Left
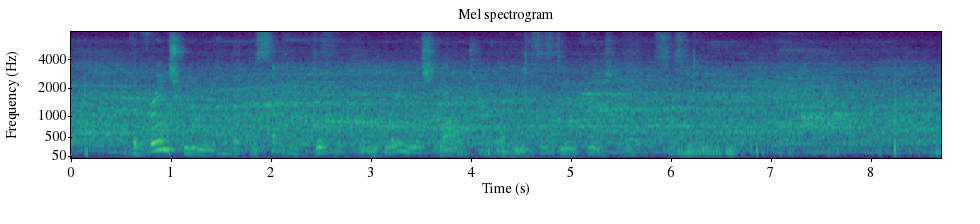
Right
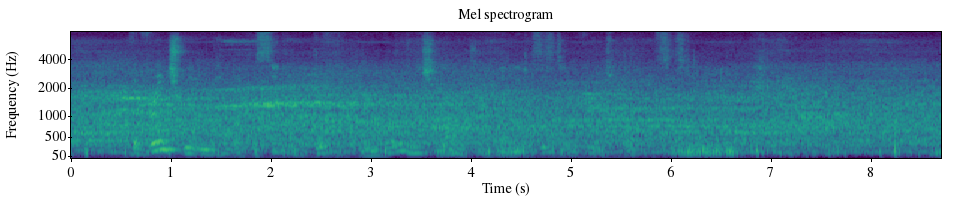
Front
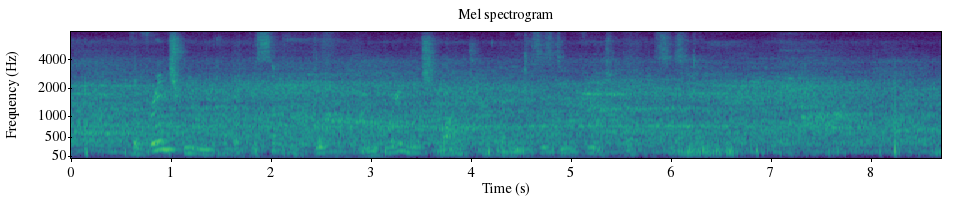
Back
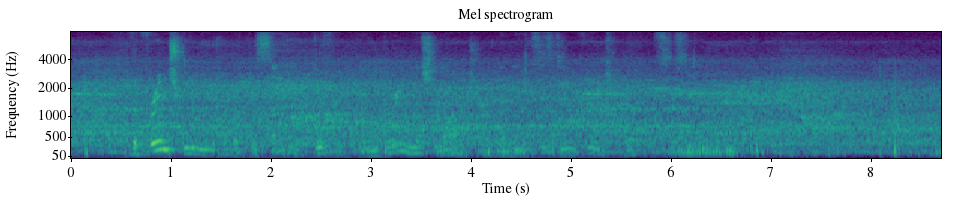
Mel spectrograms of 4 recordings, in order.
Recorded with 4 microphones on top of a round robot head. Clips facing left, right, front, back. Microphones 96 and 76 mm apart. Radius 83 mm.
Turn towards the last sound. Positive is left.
turn(degrees=80)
